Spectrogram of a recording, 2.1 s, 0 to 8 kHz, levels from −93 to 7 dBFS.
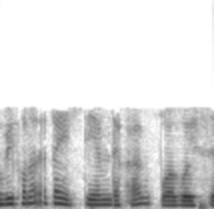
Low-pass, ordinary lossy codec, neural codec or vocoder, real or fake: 7.2 kHz; AAC, 16 kbps; none; real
